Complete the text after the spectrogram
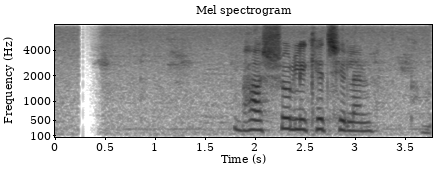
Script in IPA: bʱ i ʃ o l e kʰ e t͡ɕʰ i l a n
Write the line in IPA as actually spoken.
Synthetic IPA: bʱ a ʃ o l i kʰ e t͡ɕʰ i l e n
